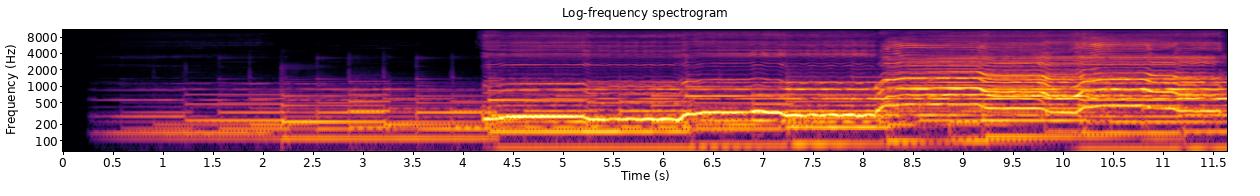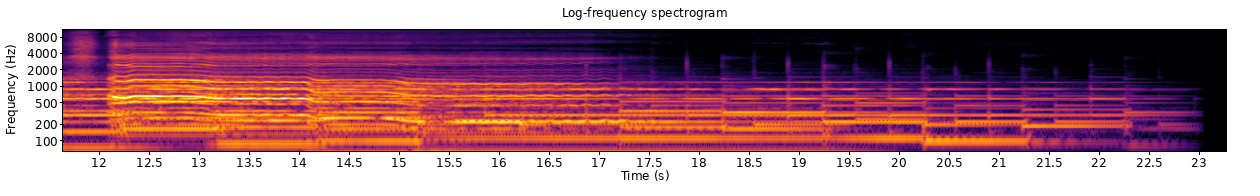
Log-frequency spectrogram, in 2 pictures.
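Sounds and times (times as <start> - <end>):
Rhodes electric piano: 0.3 - 23.0
vocals: 4.1 - 18.5.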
